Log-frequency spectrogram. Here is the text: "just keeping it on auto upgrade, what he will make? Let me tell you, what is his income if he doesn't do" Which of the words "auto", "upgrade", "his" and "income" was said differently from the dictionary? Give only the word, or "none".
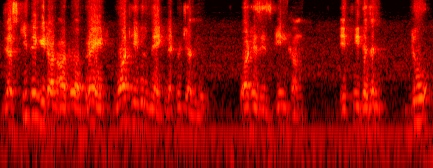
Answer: upgrade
